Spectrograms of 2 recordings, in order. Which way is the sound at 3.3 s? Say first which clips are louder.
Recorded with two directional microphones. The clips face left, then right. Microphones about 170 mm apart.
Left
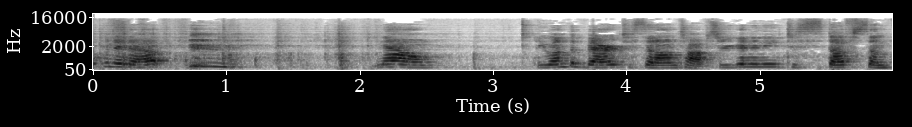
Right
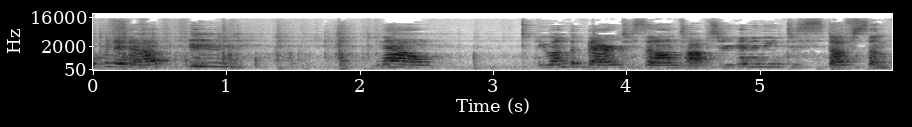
Left 4 dB; 30° left (ahead or behind).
